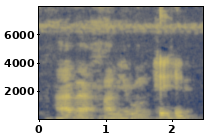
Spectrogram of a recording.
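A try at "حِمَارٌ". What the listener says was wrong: Hi. Bukan ha. Hi. Enggak, yang ini terbalik tadi harokatnya. Himar, bukan hamir. Himar. Ha, hi kasra dulu. Bukan hamir ya, himar.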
